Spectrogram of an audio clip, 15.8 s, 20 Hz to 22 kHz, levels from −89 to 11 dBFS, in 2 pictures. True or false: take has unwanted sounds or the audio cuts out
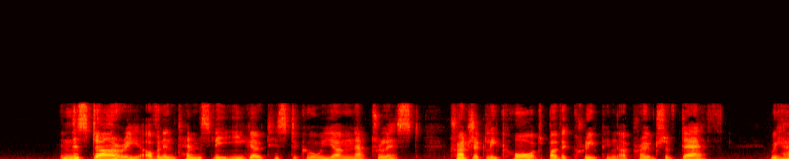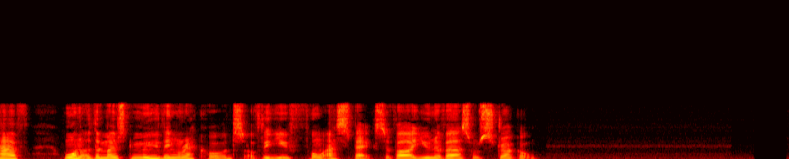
false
